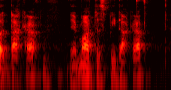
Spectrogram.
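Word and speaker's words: dukkha: So, docker. So, it pronounces it like docker.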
